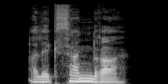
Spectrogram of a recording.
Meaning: a female given name from Ancient Greek, masculine equivalent Alexander, equivalent to English Alexandra
- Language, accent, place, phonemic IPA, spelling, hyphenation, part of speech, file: German, Germany, Berlin, /alɛˈksandʁa/, Alexandra, Ale‧xan‧dra, proper noun, De-Alexandra.ogg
